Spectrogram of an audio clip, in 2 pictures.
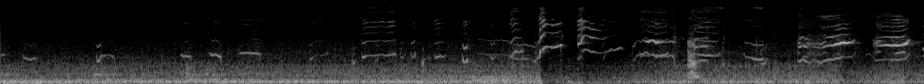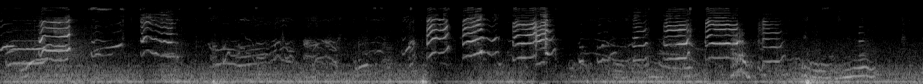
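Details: Pomeranian toy spitz (volpino) puppies whimpering and yipping almost continuously, many short high squeals and wavering whines crowding together, against a steady low hum.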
